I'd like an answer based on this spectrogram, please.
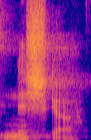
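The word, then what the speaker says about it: Nishga: Um um Nishka answering the question again what you've just said what it means to be Niska but the title of your book is not Niska it's Nishka.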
